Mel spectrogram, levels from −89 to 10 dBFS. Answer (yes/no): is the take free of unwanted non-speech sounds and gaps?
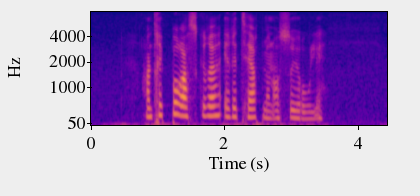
yes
